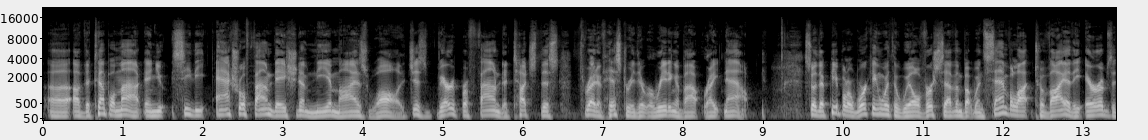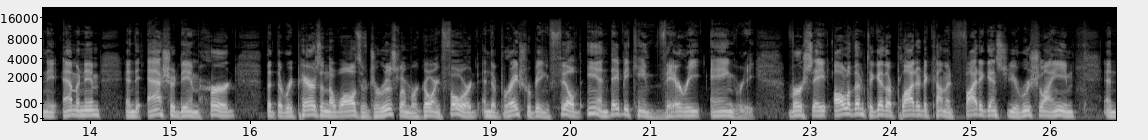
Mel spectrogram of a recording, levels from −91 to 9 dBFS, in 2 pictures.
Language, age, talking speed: English, 50-69, 200 wpm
